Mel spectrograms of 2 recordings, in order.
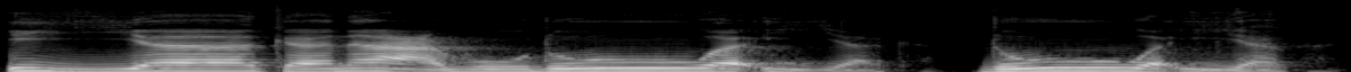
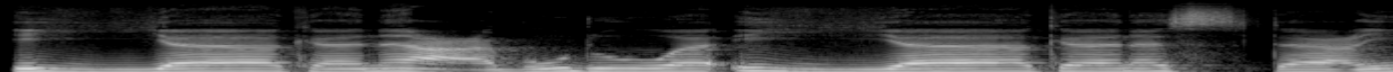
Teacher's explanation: Le du, il est prononçable sur un seul temps. Il n'y a pas de prolongation et du coup, il ne faut pas laisser le du traîner.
